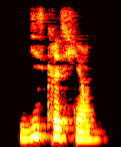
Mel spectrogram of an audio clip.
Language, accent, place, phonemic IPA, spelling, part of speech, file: French, France, Lyon, /dis.kʁe.sjɔ̃/, discrétion, noun, LL-Q150 (fra)-discrétion.wav
- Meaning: discretion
